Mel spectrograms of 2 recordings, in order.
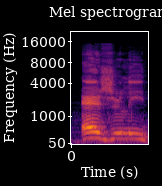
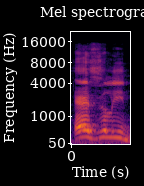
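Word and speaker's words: Ezili: West a lot of people say Ezra Lee don't tour with an R there is no R it's easily don't talk you know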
